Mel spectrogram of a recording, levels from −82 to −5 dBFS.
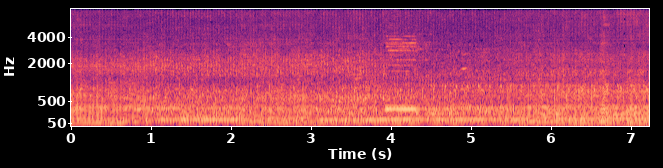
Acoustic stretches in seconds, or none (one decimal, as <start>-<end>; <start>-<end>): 1.0-2.1; 3.1-5.4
